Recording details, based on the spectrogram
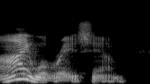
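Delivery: strong emphasis on the word "I". Showing emphasis through voice inflection: stress on the word i. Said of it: "Another way you could do it is voice inflection".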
